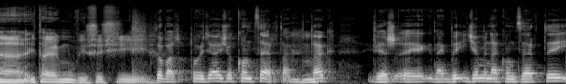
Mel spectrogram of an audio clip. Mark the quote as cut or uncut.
uncut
